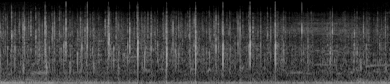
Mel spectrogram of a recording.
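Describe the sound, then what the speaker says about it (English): A crowd at a 2019 high school graduation applauds, a dense, continuous crackle of many hands clapping with sharp individual claps standing out, fairly loud and close. "So let's take a moment and you give everybody here a big round of applause."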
